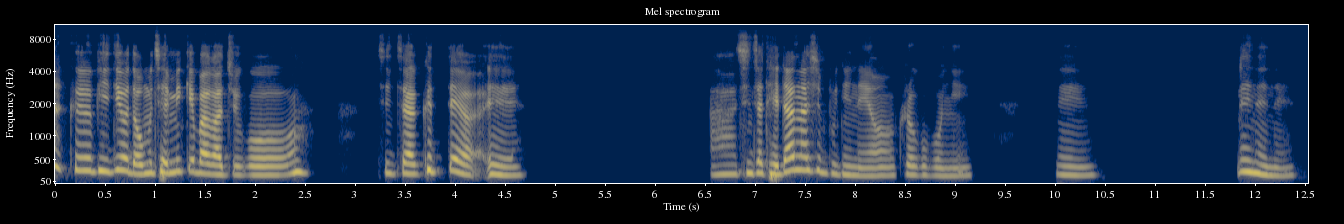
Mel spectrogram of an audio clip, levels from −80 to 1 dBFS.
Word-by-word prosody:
그 275 -4 +1
비디오 270 +1 +3
너무 210 0 +2
재밌게 245 +2 +1
봐가지고 180 -2 +2 0.9
진짜 210 -1 +2
그때요 250 -4 +1
예. 175 -3 -2 1.9
아, 195 +1 -6
진짜 220 +1 -1
대단하신 260 +6 +3
분이네요. 175 -4 -5
그러고 180 -2 -6
보니. 165 +1 -9 0.8
네. 180 -2 -8 1.4
네네네. 185 -9 -1
195 Hz, 185 characters per minute, -21 LUFS, 180-235 Hz, 1.9 s, 비디오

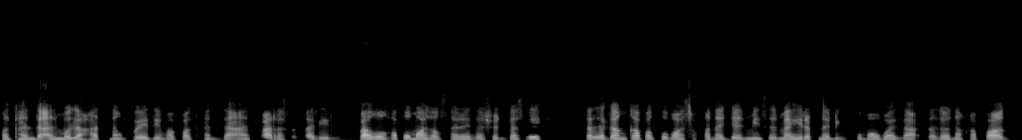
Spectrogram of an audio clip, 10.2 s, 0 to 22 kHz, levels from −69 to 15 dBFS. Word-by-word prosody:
paghandaan 230 -2 +3
mo 215 0 +2
lahat 220 0 +1
ng 215 +1 -5
pwedeng 210 -1 -1
mapaghandaan 205 -1 -3
para 205 0 +3
sa 200 - -23
sarili 195 -1 -4
mo, 190 0 -38
bago 275 +3 +8
ka 270 -1 -2
pumasok 245 -2 +2
sa 230 0 -7
relasyon. 215 +1 -4
Kasi 265 +3 0 0.4
talagang 255 +1 +3
kapag 255 -1 0
pumasok 245 +1 -2
ka 230 - -2
na 225 0 -1
diyan 230 0 0
minsan 220 +1 -4
mahirap 205 -1 +2
na 210 0 -3
rin 200 -1 -13
kumawala, 200 -1 -1
lalo 225 - -4
na 230 - -3
kapag 210 -2 +3
215 Hz, 175 wpm, -23 LUFS, 205-240 Hz, 0.4 s, bago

